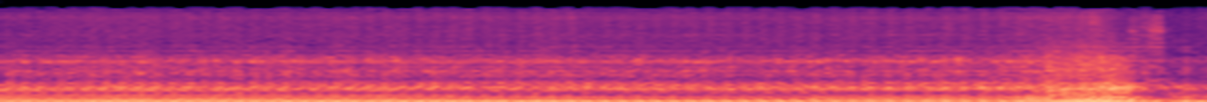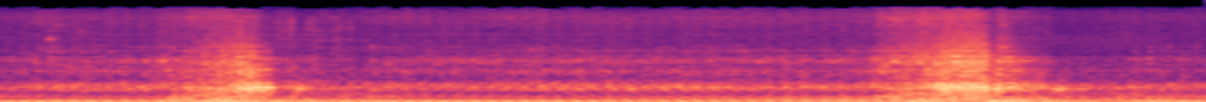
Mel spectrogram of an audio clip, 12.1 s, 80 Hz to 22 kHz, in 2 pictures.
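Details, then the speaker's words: Toyota Tarago/Previa/Estima TCR11 van idling and blipped with new Bosal catalytic converter (front section) fitted but rear exhaust pipework missing: loud, raw, blatting drone swelling harshly on each blip; open exhaust. "Right, I've got the first part of the catalytic converter on, and again I'm going to start it without the rest of the exhaust, see what it sounds like just with the catalytic, okay?"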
